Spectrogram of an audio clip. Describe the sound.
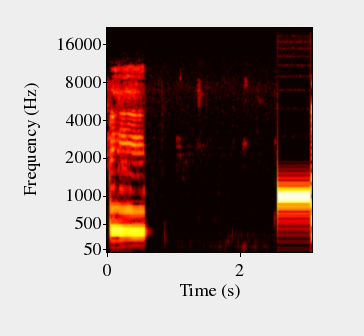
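A single loud, steady electronic beep lasting about half a second, following a short burst of voice and a pause, with a voice cutting in right as it ends.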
